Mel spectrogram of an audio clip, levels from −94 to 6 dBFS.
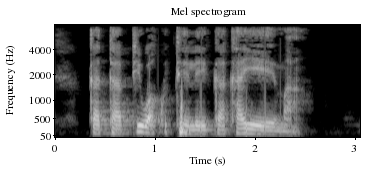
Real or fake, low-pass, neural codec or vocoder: real; 7.2 kHz; none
